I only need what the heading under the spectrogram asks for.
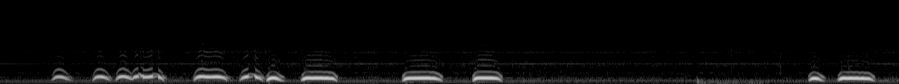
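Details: At a Montana osprey nest in Charlo, 18 January 2021, a great horned owl pair sings during the female's arrival and mating: a quick run of overlapping hoots, then slower, evenly spaced deep hoots, a silence, and two more.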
